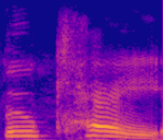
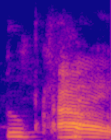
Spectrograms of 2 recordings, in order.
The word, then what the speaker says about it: bouquet: This word here is pronounced bouquet, a bouquet.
